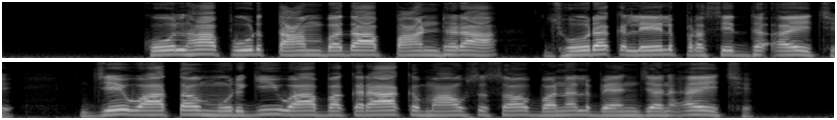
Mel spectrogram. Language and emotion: Maithili, neutral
